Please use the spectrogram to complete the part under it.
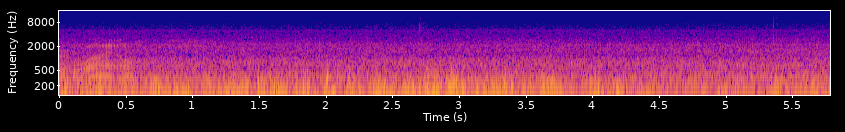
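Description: A 1990-1991 Lasko model 4723 electric fan runs steadily, giving a continuous broadband whoosh of moving air with a low rumbling hum, loud and unbroken throughout, with an air conditioner also running nearby.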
